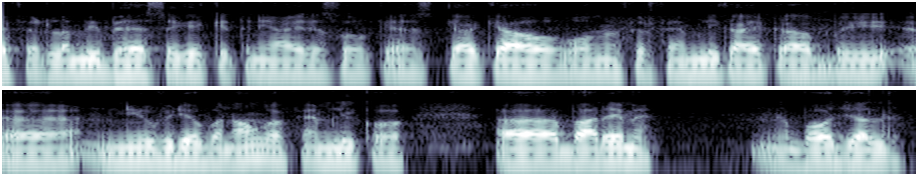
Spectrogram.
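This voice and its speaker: Pakistani Urdu-accented male vlogger, gravelly and flat, chatty and advising, repeats points. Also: mid-range voice. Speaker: YouTuber giving immigration advice. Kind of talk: casual advice vlog.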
